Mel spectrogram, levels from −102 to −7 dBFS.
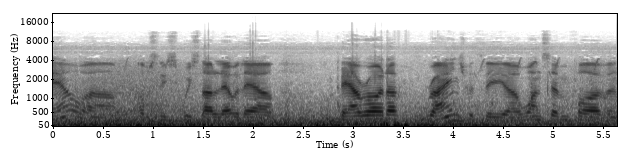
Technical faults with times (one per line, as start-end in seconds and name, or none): none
